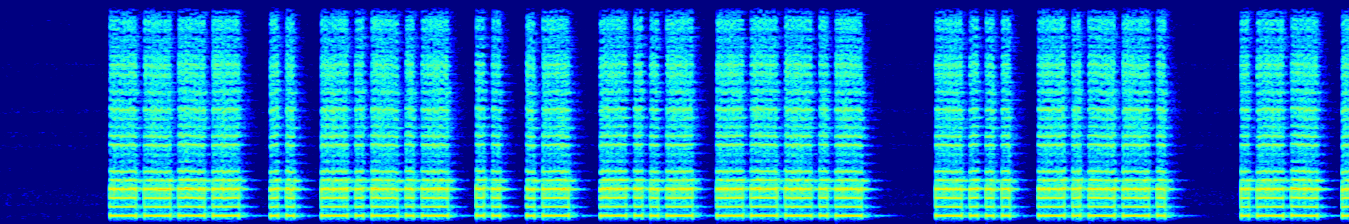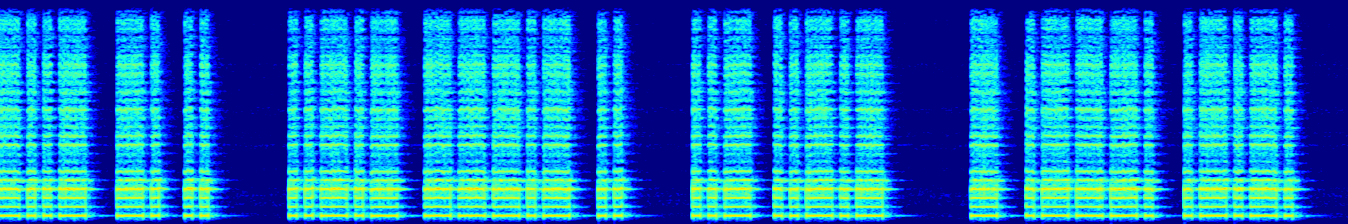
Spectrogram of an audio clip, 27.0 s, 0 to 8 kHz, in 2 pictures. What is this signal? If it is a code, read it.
Morse code (Japanese Wabun code), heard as a buzzer, hand-sent with a paddle, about 15 wpm, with room echo. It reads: ゴザイマス ハル ヤマダ ミズ ウミ ムセン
